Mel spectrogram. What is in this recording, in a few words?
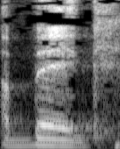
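"abeg", Nigerian Pidgin, male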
